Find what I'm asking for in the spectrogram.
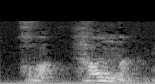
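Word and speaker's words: Haoma: But they called it the Homa sacrifice. Hauma, actually, they pronounce it.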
